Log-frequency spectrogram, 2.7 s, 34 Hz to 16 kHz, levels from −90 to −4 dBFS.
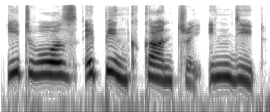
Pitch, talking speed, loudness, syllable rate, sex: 235 Hz, 135 wpm, -17 LUFS, 3.4 syllables/s, female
